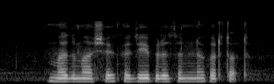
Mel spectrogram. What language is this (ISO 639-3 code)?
mar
